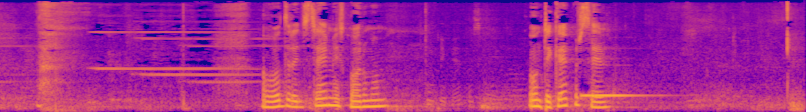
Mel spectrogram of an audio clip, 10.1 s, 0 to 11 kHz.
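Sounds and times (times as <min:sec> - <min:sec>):
session bell ringing in a parliament chamber: 0:01.1 - 0:04.2, 0:07.3 - 0:08.4
speech: 0:03.3 - 0:05.1, 0:06.7 - 0:07.8.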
